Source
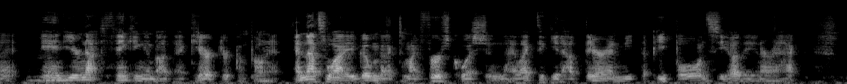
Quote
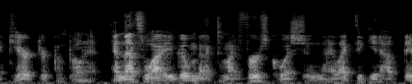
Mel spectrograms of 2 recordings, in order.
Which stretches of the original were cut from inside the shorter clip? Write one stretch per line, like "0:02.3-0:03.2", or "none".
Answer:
none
